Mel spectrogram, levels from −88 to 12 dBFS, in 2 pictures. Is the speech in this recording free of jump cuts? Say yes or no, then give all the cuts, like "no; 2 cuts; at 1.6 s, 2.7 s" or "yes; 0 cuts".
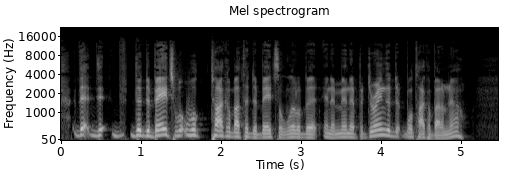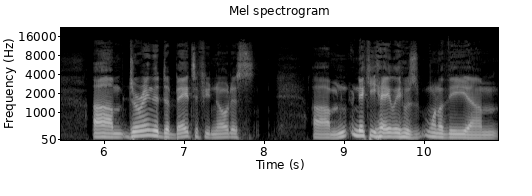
yes; 0 cuts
